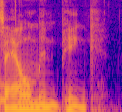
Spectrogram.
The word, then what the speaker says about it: salmon: The L well, is silent. – In the fish, but in the color, it's salmon pink.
